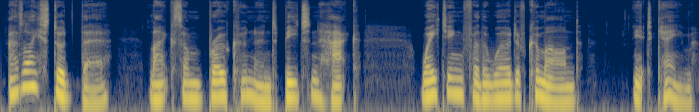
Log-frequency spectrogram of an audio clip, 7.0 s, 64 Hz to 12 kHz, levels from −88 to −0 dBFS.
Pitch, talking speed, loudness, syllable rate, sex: 125 Hz, 155 wpm, -20 LUFS, 4.3 syllables/s, male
